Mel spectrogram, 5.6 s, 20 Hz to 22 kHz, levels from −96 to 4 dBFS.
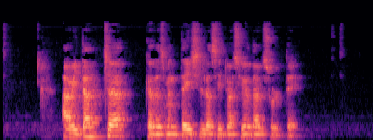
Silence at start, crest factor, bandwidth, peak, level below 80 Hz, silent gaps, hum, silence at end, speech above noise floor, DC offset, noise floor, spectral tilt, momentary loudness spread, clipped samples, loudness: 0.6 s; 18 dB; 11.5 kHz; -2 dBFS; -60 dBFS; none; none; 1.15 s; 49 dB; under 0.1%; -66 dBFS; -5.5 dB/octave; 13 LU; under 0.1%; -18 LUFS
